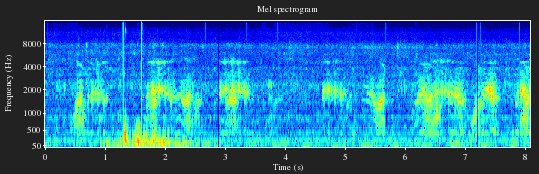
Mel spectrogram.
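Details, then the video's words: Frogs croaking at night by a pond: overlapping raspy, pulsed croaks in short bursts, with a brief low rumbling thump near the start and a steady faint hum underneath. "1 Stunde Froschkonzert. Frosch Geräusche quaken."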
